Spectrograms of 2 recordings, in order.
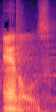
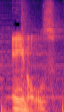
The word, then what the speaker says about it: annals: But that word "annals," they're accidentally mispronouncing as "anals."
